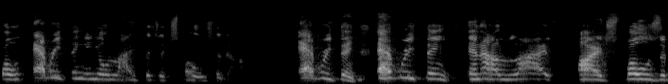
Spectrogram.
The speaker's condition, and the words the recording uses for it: None; typical speech.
